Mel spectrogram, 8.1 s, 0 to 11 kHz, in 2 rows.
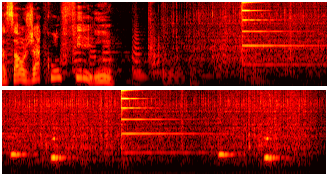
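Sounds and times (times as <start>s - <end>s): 
speech: 0.0s - 1.5s
wall clock striking three o'clock: 1.8s - 8.1s.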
